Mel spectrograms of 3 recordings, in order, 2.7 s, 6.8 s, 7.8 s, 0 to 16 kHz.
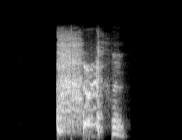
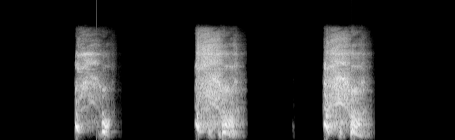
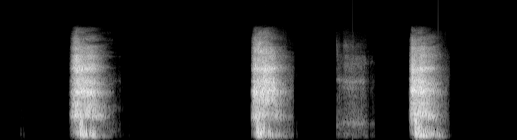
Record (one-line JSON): {"cough_length": "2.7 s", "cough_amplitude": 29160, "cough_signal_mean_std_ratio": 0.45, "three_cough_length": "6.8 s", "three_cough_amplitude": 32768, "three_cough_signal_mean_std_ratio": 0.41, "exhalation_length": "7.8 s", "exhalation_amplitude": 31295, "exhalation_signal_mean_std_ratio": 0.31, "survey_phase": "beta (2021-08-13 to 2022-03-07)", "age": "65+", "gender": "Male", "wearing_mask": "No", "symptom_none": true, "smoker_status": "Never smoked", "respiratory_condition_asthma": false, "respiratory_condition_other": false, "recruitment_source": "REACT", "submission_delay": "2 days", "covid_test_result": "Negative", "covid_test_method": "RT-qPCR", "influenza_a_test_result": "Negative", "influenza_b_test_result": "Negative"}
